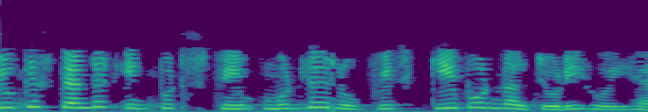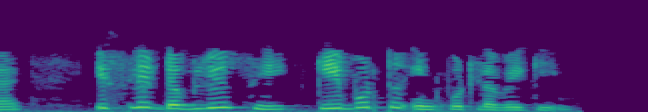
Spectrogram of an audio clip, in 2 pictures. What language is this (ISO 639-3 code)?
pan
